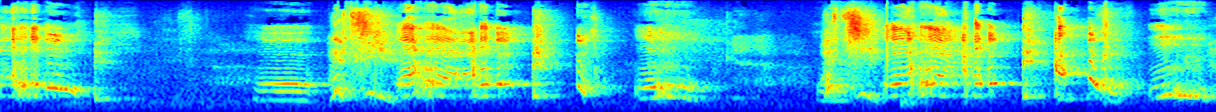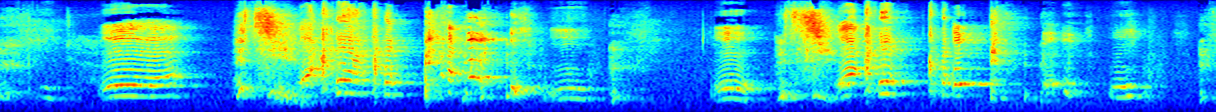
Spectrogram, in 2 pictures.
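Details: Imitated sneezes: an adult makes repeated playful fake sneezes, each followed by a baby's bright laughter; not illness.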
